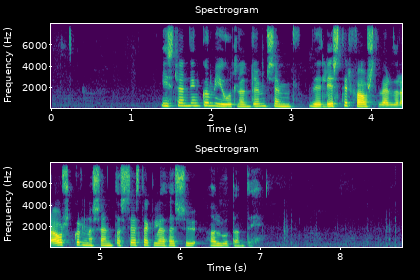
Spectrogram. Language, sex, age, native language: Icelandic, female, 30-39, Icelandic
